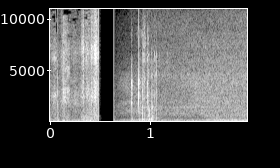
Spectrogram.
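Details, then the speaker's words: 1997 Chevrolet Camaro 3.8 V6, sat over 10 years, after fuel pump replacement: steady, even low rumble with no misses or knocks once settled; runs smoothly. "Yeah, it runs pretty good now. Got it cranked up."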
